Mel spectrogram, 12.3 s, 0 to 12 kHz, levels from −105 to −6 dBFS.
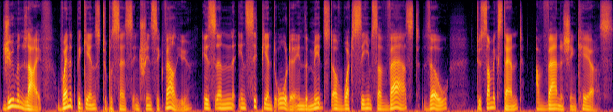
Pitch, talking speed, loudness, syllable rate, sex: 110 Hz, 135 wpm, -22 LUFS, 3.6 syllables/s, male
